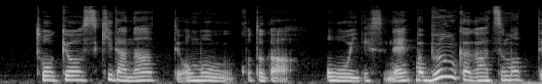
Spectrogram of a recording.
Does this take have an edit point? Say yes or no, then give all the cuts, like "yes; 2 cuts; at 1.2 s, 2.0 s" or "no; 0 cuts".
yes; 1 cut; at 4.2 s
